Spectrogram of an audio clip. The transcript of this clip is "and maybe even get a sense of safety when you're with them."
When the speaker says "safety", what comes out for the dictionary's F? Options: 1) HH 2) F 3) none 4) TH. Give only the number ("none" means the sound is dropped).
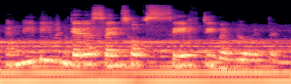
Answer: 2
